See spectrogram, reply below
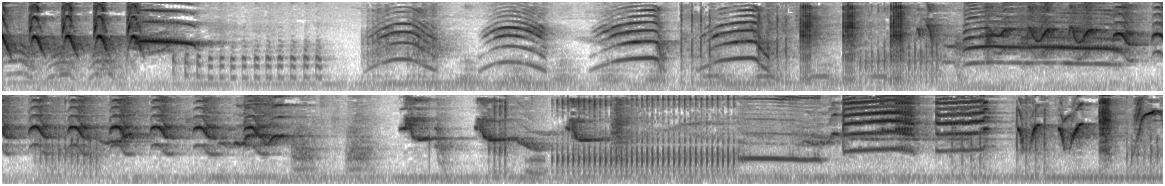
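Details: Nias hill myna singing to provoke starlings: arched whistles repeated about every half second, a long steady whistle, buzzy passages and bursts of quick chatter over a low hum.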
